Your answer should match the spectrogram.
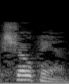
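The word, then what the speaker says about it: Chopin: pianist of the era Frederick chopan now in your if you're reading the text it looks like choen but it's a French name and so it's pronounced chopan Frederick chopan he was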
